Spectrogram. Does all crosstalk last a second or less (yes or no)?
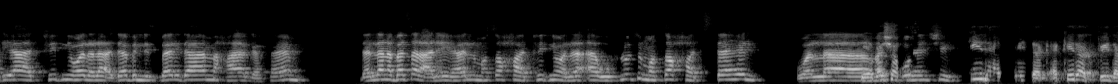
yes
